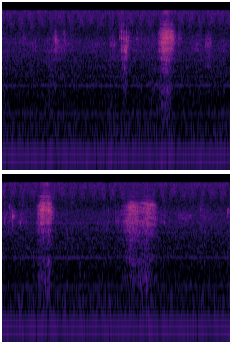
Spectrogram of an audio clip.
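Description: A young man slurps noodles loudly.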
